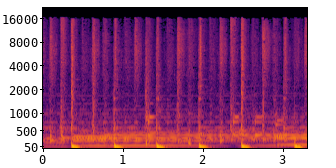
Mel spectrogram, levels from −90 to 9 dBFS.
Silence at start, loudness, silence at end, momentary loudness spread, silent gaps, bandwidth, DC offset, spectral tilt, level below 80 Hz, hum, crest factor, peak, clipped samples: 0 s; -21 LUFS; 0 s; 3 LU; none; 17 kHz; under 0.1%; -4.5 dB/octave; -20 dBFS; none; 18 dB; 0 dBFS; under 0.1%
